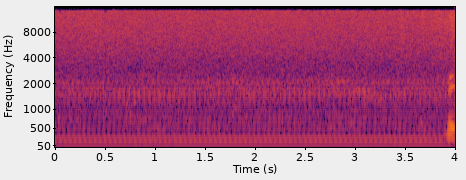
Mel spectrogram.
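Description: Steady electrical mains hum in the radio broadcast audio: a low drone with a few fainter higher overtones, unchanging throughout.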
